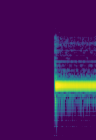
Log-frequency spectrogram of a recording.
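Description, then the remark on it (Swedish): A steady electronic telephone tone starts abruptly halfway through after silence, a clean sustained pitch with faint harmonics, loud, continuing to the end. “Undrar vad han har för telefon.”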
